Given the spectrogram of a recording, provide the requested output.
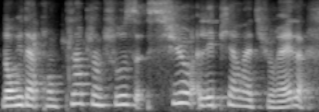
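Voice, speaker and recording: A woman is talking here. The rise and fall of her pitch is ordinary. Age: 30s. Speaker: direct sales distributor. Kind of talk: sales pitch. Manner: hesitant, many fillers.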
